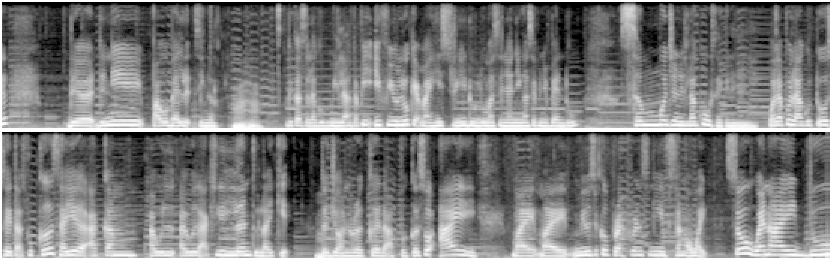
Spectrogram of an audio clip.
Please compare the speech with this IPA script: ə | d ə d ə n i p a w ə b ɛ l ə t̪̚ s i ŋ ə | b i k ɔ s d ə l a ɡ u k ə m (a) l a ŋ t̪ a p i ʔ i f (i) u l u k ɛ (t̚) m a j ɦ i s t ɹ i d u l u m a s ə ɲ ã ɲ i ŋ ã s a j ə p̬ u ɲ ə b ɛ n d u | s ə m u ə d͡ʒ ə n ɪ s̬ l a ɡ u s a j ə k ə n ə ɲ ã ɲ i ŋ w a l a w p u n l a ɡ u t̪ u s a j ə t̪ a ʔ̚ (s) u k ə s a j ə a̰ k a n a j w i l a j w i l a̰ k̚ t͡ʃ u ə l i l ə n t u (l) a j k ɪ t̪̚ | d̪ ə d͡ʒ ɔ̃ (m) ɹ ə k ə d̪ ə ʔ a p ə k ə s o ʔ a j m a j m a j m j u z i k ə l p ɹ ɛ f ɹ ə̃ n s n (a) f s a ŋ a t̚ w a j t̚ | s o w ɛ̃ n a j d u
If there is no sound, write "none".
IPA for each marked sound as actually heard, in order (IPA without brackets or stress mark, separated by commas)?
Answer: i, j, t̚, s, l, n, i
